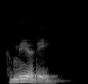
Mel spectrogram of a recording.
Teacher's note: Nếu ai đọc giọng kiểu Mỹ thì cái chữ T này nó đọc thành giống như chữ gần như chữ D vậy đó.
